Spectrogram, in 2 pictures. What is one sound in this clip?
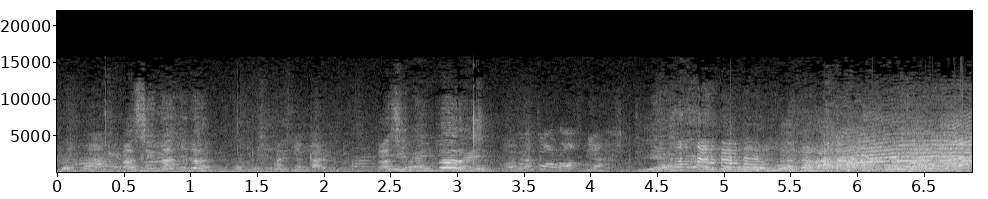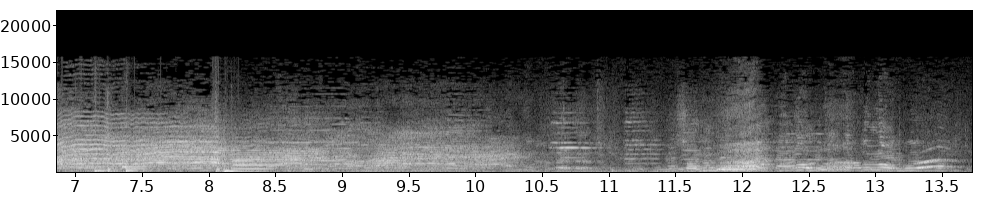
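A small percussion ensemble plays metallic chimes and drums.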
